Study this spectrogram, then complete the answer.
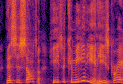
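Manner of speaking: high, gushing mock voice; imitated eager introducer. Fan informing others about a comedian, in high mock eagerness. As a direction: talk him up brightly in a high pitch.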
